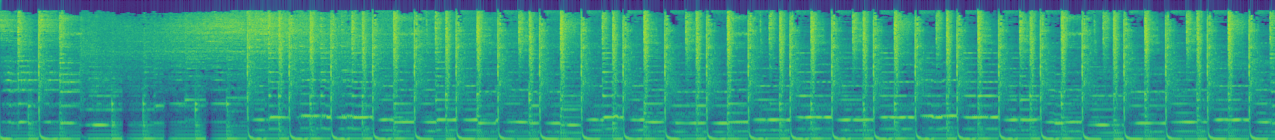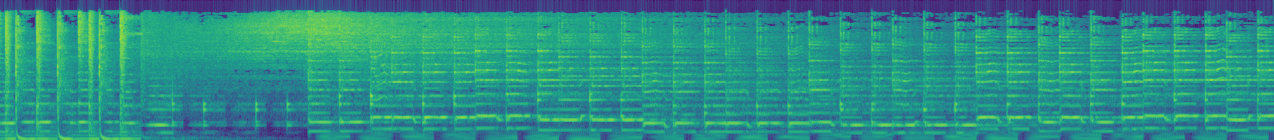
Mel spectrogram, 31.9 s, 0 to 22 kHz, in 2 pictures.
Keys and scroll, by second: 16.7 space, 27.3 space, 28.0 space, 29.0 space.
